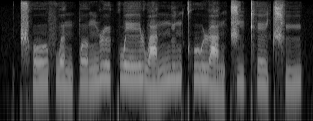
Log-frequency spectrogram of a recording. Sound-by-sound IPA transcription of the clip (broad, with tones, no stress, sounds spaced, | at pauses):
ʈ͡ʂʰ o˧˥ ʊ̯ f w ə˨˩ n p ɤ˧˥ ŋ ɻ ɻ̩˥ k w e˥ ɪ̯ ɻ w a˧˥ n n̪ y˥ n kʰ u˥ ɻ a˨˩ n t͡ɕ i˥˧ kʰ e˥˩ ɪ̯ t͡ɕʰ y˥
